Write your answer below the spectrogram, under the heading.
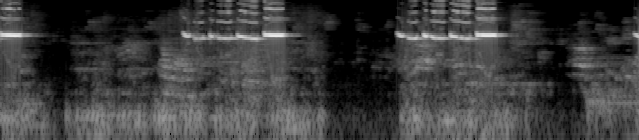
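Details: Flamboyan female calling a male, sharp whistle notes building into rapid slurred series that end on a loud sustained whistle, two full phrases plus opening and closing fragments, with little background noise.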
